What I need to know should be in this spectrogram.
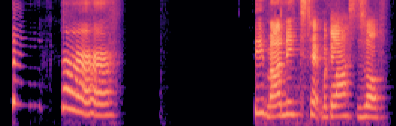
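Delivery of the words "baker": high-pitched, sobbing crying voice. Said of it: "'cause I'm crying".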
